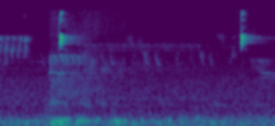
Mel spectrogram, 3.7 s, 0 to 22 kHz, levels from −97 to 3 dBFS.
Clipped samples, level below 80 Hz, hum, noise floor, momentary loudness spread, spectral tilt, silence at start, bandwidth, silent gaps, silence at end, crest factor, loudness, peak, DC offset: under 0.1%; -60 dBFS; none; -63 dBFS; 27 LU; -0.5 dB/octave; 0.3 s; 16 kHz; none; 0.4 s; 30 dB; -31 LUFS; -10 dBFS; under 0.1%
